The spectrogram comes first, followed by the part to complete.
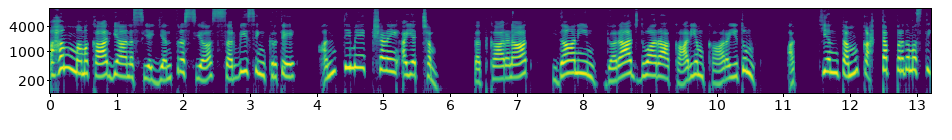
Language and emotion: Sanskrit, disgusted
